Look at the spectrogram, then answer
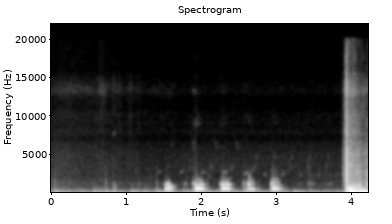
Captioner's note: turkey calling; gunshot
